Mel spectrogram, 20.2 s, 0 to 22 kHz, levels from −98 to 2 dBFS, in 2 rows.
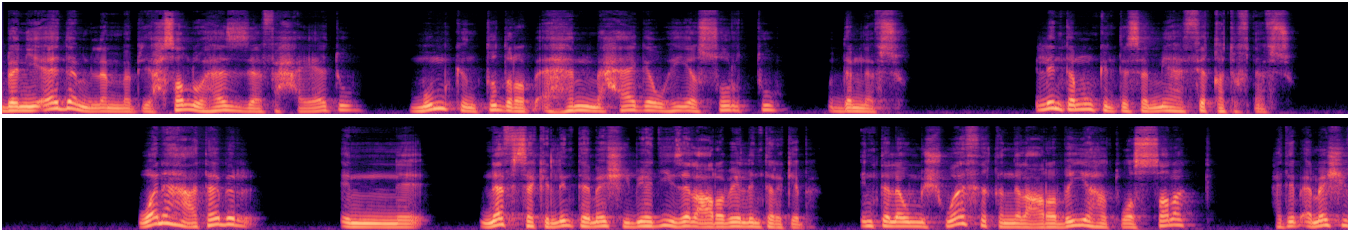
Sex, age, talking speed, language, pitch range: male, 40-59, 135 wpm, Arabic, 115-160 Hz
